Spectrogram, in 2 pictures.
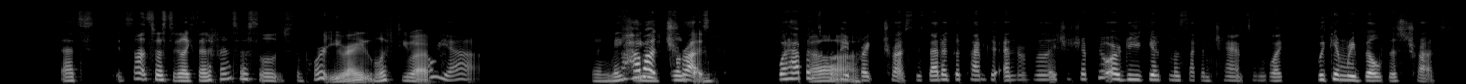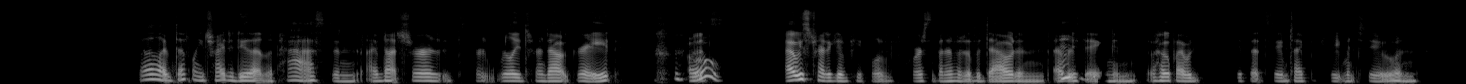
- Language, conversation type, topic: English, unstructured, How do I know when it's time to end my relationship?
- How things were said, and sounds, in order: chuckle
